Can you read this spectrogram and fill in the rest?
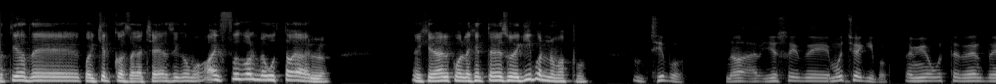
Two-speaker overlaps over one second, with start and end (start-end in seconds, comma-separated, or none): none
